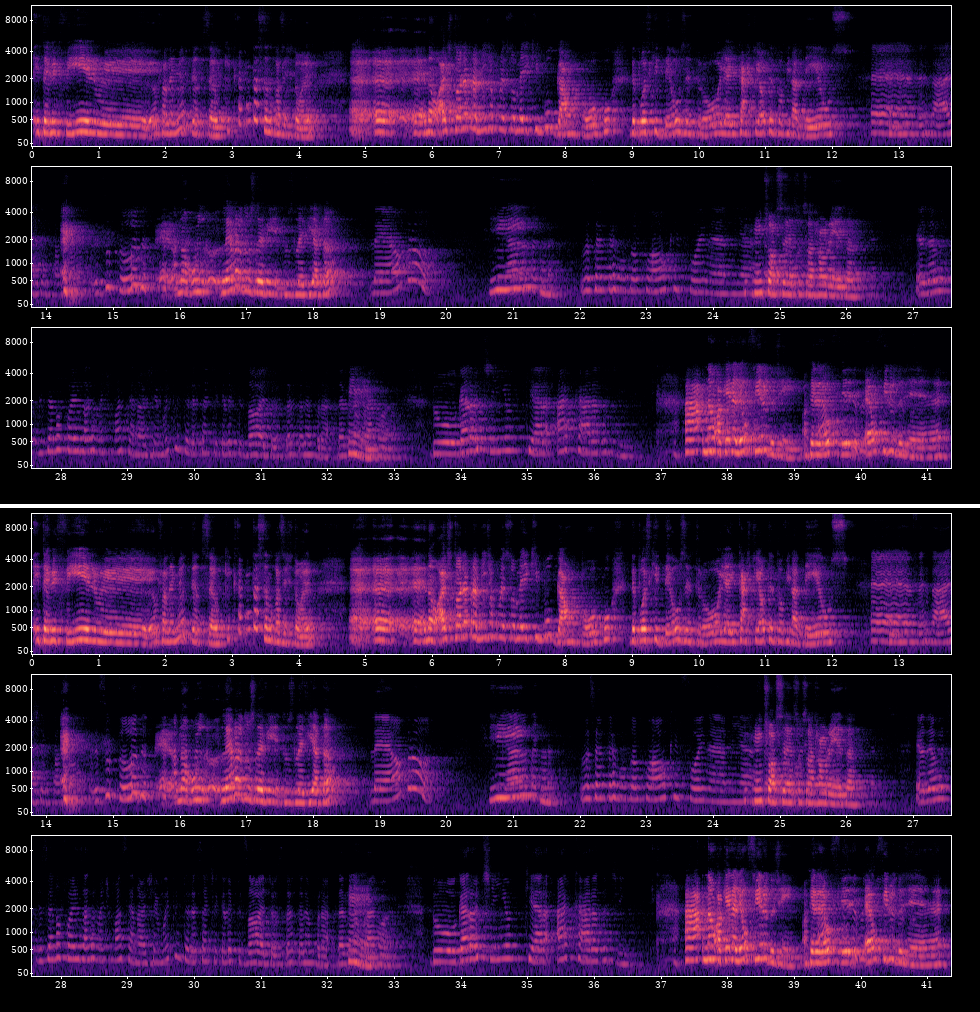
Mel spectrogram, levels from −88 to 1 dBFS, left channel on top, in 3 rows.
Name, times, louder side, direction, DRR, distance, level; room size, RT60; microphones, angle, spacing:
voice 1, 0.0-12.0 14.2-14.4 15.7-18.4 20.6-21.6 24.6-26.1 32.3-32.7 36.9-41.2, right 2 dB, 55° right, -5 dB, 1.2 m, -31 dB
voice 2, 4.8-5.3 12.6-15.6 15.9-16.1 18.8-19.8 20.8-21.7 22.0-26.5 27.0-36.6 38.1-38.6 39.3-40.8, right 2 dB, 80° right, 1 dB, 1.7 m, -44 dB
22.5 x 15.0 x 2.3 m, 1.5 s
head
